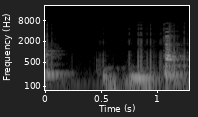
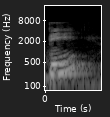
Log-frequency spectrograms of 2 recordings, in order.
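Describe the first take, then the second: First: The consonant is said alone with no vowel. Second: The consonant is followed by an added vowel sound. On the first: The speaker calls it right. "On va plutôt prononcer les lettres comme suit" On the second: The speaker calls it wrong. "éviter de prononcer à la fin de chaque lettre le son E"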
